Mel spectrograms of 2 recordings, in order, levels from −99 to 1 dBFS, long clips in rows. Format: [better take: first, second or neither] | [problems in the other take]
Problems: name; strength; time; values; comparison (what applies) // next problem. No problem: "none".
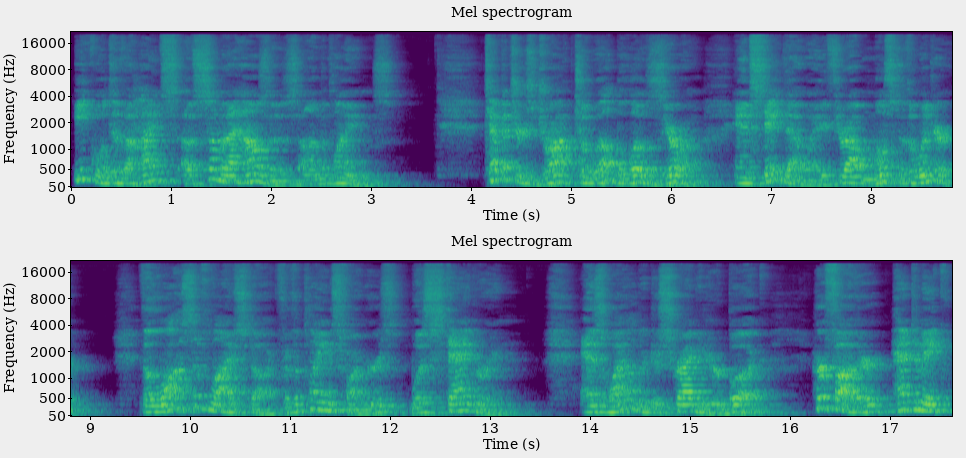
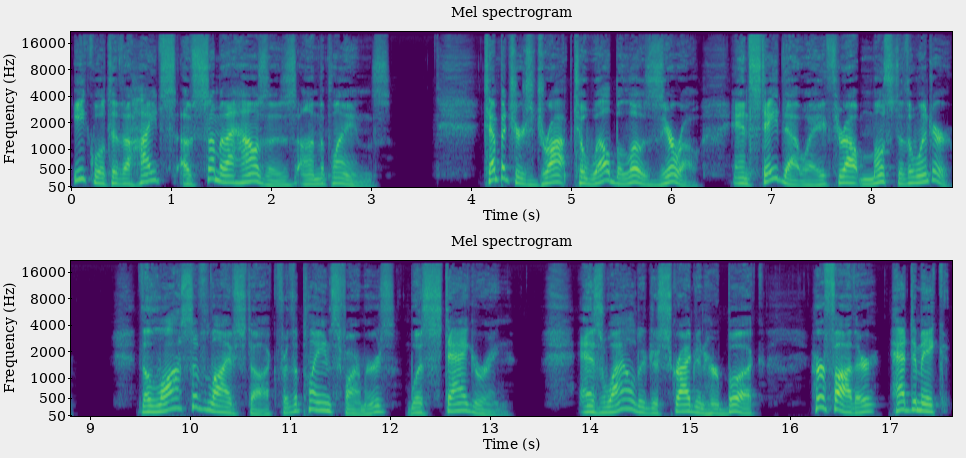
second | off-mic speech; far // room echo; noticeable; dies away in 0.6 s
